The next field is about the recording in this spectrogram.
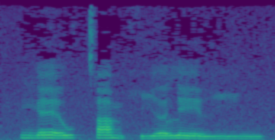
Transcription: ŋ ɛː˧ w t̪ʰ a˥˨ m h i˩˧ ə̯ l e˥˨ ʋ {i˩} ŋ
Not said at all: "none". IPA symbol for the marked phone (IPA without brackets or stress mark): i˩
